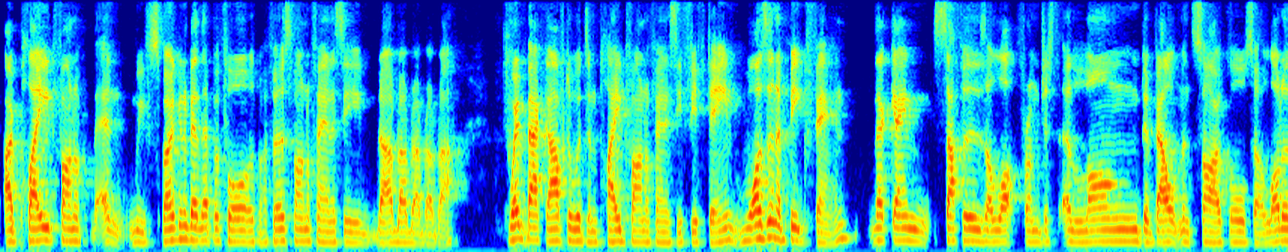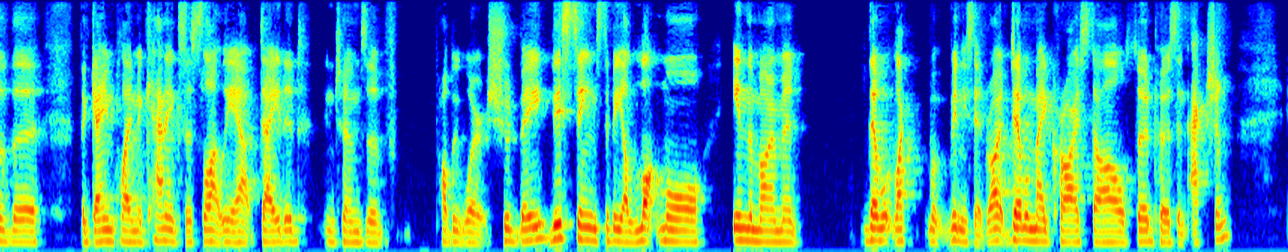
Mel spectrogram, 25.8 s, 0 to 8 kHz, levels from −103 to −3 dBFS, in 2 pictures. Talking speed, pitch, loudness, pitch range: 200 wpm, 135 Hz, -25 LUFS, 125-145 Hz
